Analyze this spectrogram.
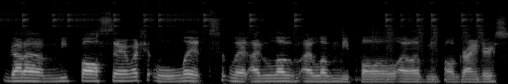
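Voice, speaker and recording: Music plays in the background as a man talks in an animated tone at a moderate pace. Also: fairly high pitch for a man. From New England. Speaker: video game streamer. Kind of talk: live game stream with chat Q&A, partly reading game dialogue aloud. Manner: casual, animated.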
